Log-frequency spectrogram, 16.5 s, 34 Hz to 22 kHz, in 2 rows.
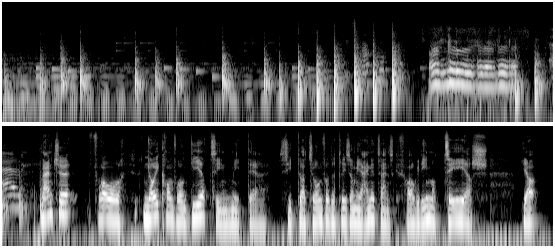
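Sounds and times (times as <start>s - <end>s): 
little girl knocking with play dough: 2.0s - 6.8s, 7.6s - 8.7s
speech: 6.4s - 16.4s.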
